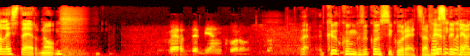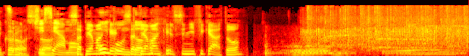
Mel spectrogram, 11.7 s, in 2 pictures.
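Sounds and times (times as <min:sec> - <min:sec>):
speech: 0:00.0 - 0:01.2, 0:02.2 - 0:10.2
group applauding: 0:09.6 - 0:11.7.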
